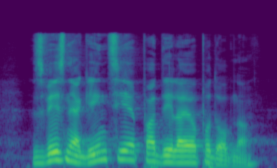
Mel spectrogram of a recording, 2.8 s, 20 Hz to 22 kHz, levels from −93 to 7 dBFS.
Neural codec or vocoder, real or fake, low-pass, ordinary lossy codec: none; real; none; none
